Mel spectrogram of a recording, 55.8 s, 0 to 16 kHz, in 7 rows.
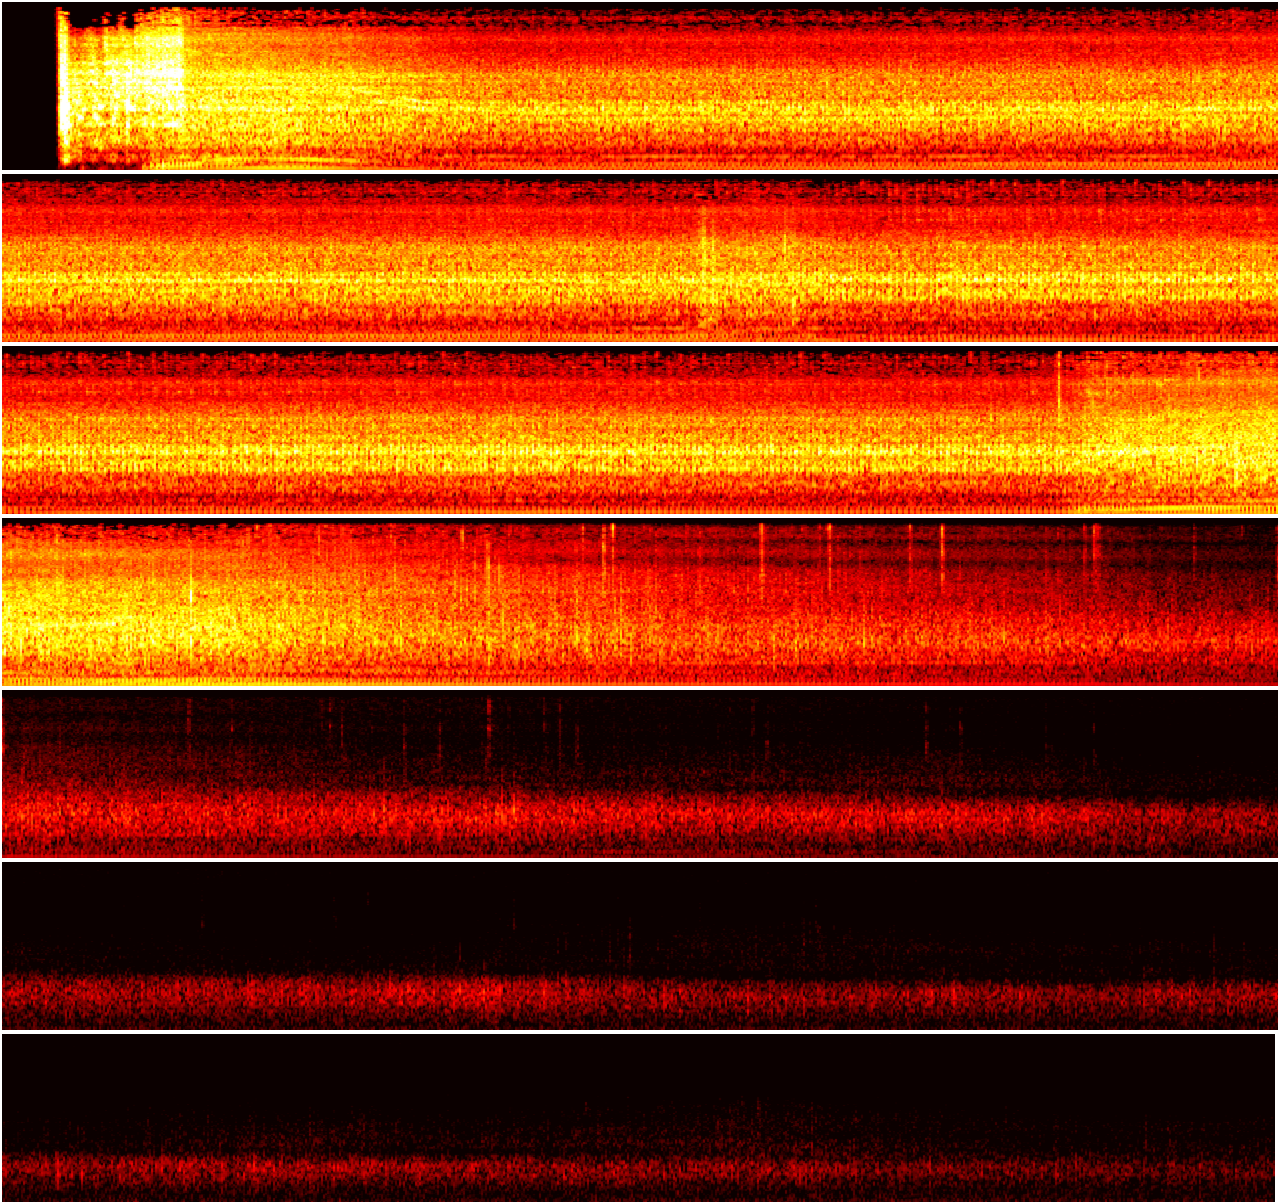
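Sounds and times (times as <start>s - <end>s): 
car engine ignition: 0.4s - 39.6s.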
